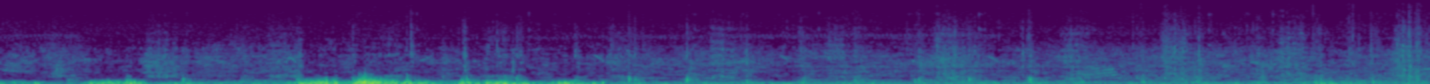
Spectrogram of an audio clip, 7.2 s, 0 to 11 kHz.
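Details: Racehorse Raja Tanpa Nama in light training before the 2023 Gayo traditional horse race; a loud run of thudding clip-clop hoofbeats in the first three seconds, then softer steps, with people talking nearby.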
